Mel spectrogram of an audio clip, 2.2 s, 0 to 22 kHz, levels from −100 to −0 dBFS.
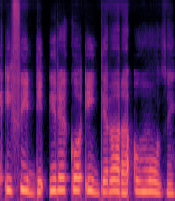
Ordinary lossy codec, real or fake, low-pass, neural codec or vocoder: none; fake; none; codec, 44.1 kHz, 2.6 kbps, DAC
